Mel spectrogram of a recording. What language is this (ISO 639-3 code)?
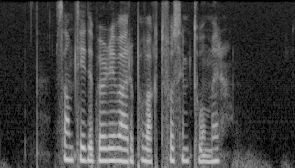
nor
